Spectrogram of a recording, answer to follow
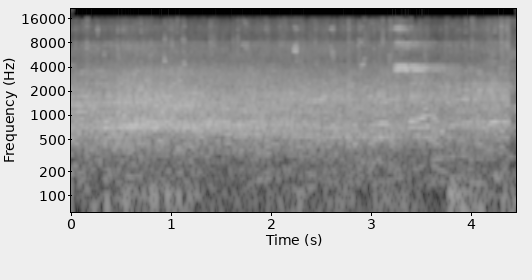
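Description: Steady crowd noise in a packed basketball arena, a constant din of many voices, with a basketball being bounced on the court.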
